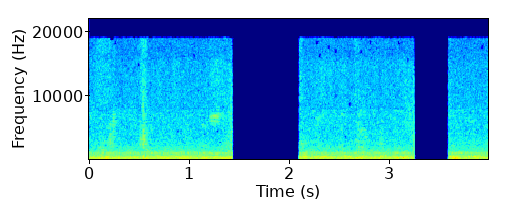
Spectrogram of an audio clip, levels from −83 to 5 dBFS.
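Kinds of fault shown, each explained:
Wireless microphone squelch dropout: the RF signal from an analogue FM transmitter weakens until the receiver's squelch gate judges the carrier too poor and shuts off the output. In this speech clip it happens twice, from 1.18 to 2.28 s and from 3.04 to 3.72 s. Each time static swells briefly, then the audio drops to near silence, for about 0.67 s in the first event and about 0.34 s in the second, before the signal returns.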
